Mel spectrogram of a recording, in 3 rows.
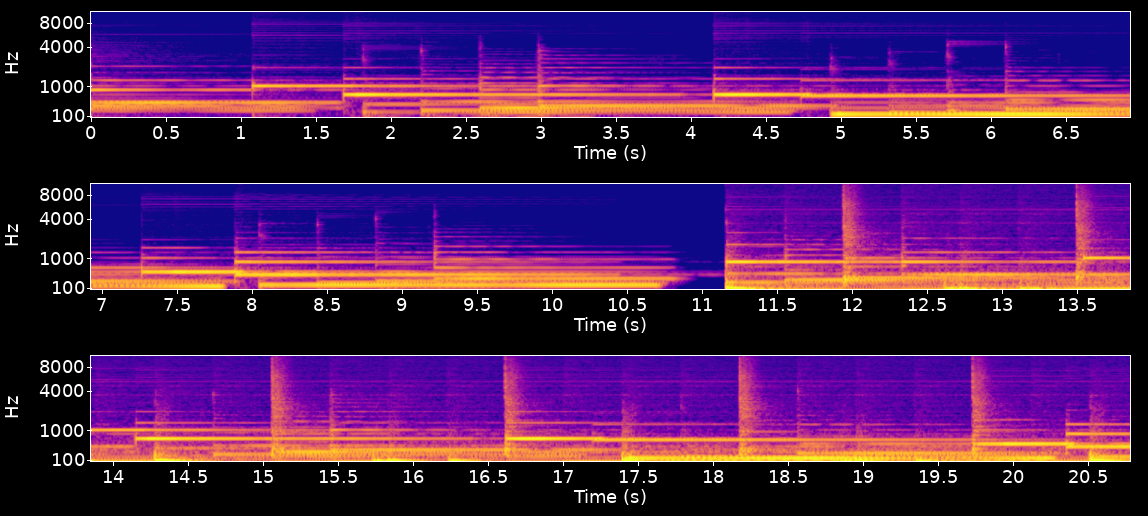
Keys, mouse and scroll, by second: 4.8 middle click, 5.1 middle click, 5.7-6.8 scroll up 1, 9.7 w, 10.4 z, 10.5 alt+middle click, 14.7 alt+middle click, 15.4 ctrl+middle click, 15.4 ctrl+alt+middle click, 16.0 alt+middle click, 20.5 e.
